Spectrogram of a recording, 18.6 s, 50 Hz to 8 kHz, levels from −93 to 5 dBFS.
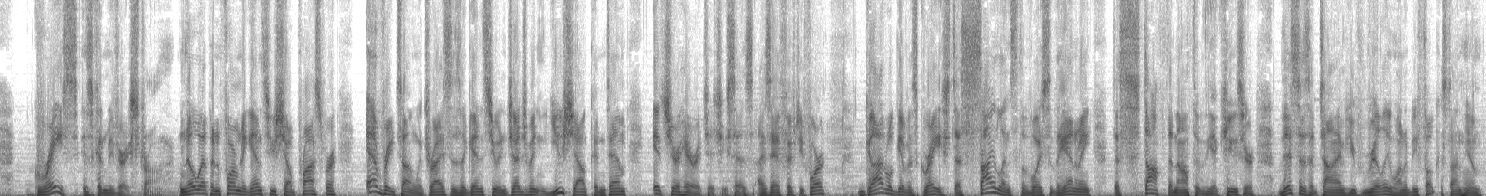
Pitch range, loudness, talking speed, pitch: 95-125 Hz, -23 LUFS, 205 wpm, 105 Hz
